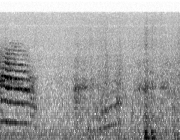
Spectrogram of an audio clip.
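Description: A cat lets out one clear, loud meow close by, followed by a couple of softer, quieter meows in an otherwise hushed indoor room.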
